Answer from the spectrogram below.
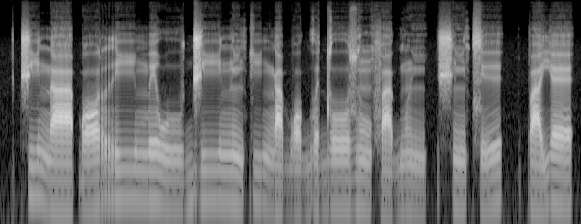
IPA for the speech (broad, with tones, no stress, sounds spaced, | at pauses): t͡ʃ i˦ n aː˨ ɓ ɔ˨˦ r iː˦ m e˦ w uː˨ d͡ʒ iː˦ n ĩ˦˨ k i˦ ŋ a˨ b ɔ˨ ɡʷ ɛ˦ d oː˦ z ũ˦˨ f a˨ ɡʷ ĩ˦˨ | ʃ ĩ˨ t͡s ɪ˨˦ | p a˨ j ɛ˨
